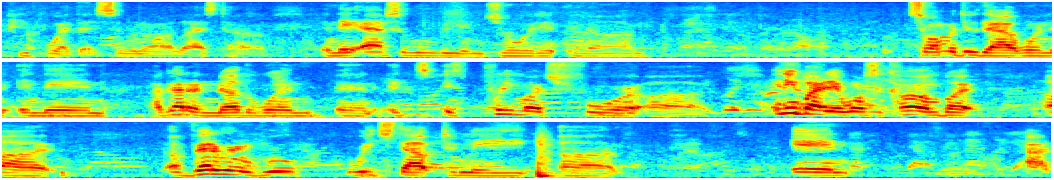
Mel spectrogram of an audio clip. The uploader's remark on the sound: Live from the second annual Western Hunt Fest. After two days of elk-calling competition, seminars, and 3D courses.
